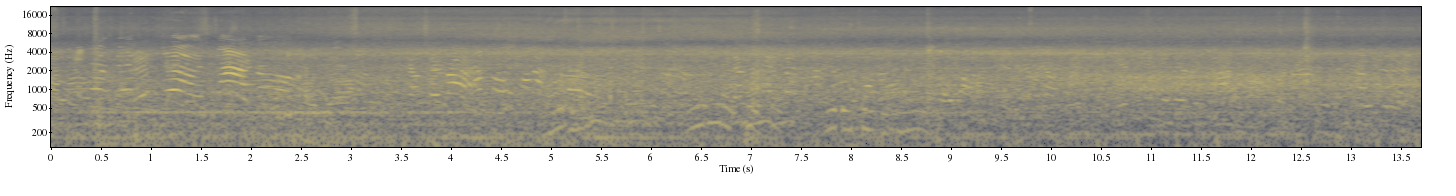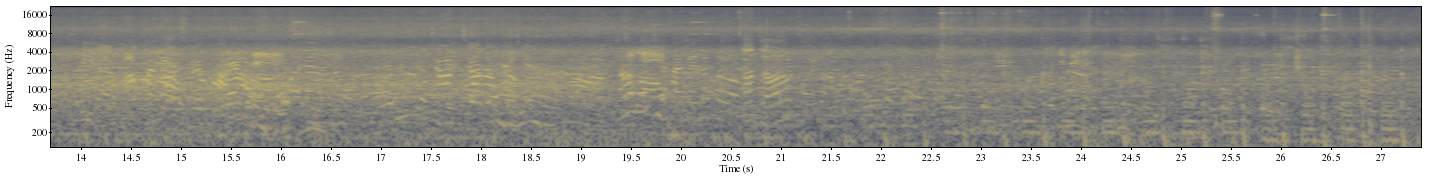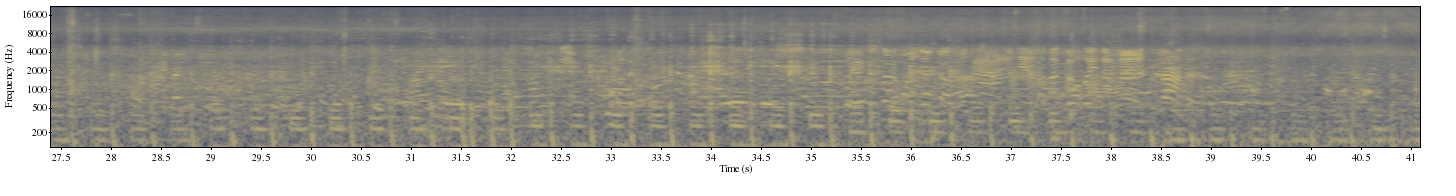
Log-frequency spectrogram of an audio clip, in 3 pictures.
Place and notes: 楊明夜市, Yangmei Dist. - night market
night market, vendors peddling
